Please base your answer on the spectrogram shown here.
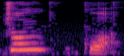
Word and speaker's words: Zhongguo: Nah, berarti G plus UO bacanya jadi kuo. Jadi, chung, kuo.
